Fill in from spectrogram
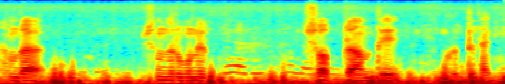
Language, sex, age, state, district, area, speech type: Bengali, male, 30-45, West Bengal, Birbhum, urban, spontaneous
